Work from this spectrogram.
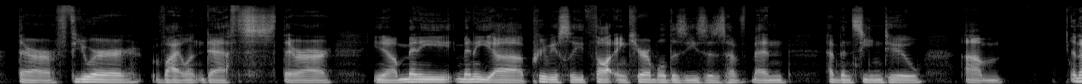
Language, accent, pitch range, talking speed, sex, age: English, American, 100-115 Hz, 135 wpm, male, 30-49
